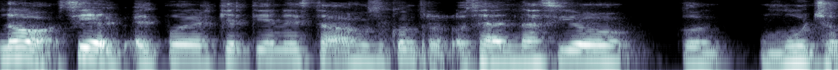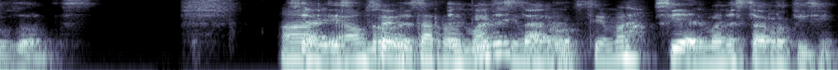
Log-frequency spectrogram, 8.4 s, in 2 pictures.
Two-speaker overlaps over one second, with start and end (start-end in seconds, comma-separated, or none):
5.6-7.5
